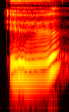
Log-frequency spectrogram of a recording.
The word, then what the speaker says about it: Ö: Next, we have Ö, Ö, Ö, or O Umlaut. This is pronounced like the word flirt in English.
